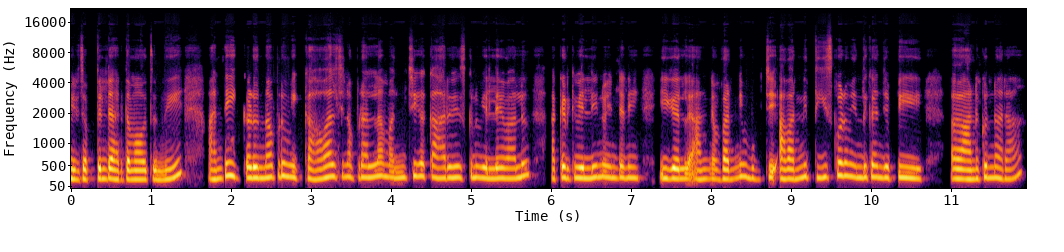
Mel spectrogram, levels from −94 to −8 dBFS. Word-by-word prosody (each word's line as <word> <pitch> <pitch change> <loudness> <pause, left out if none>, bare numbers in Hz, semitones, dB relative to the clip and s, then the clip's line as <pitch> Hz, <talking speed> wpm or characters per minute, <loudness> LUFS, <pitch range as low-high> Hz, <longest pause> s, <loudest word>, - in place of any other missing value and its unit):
మీరు 205 -2 +2
చెప్తుంటే 215 +2 +3
అర్థమవుతుంది. 200 +1 +1 0.5
అంటే 220 +7 +1
ఇక్కడున్నప్పుడు 235 +4 +2
మీకు 245 -1 -2
కావాల్సినప్పుడల్లా 250 +3 -1
మంచిగా 245 +3 -1
కారు 230 0 0
వేసుకొనెళ్ళేవాళ్ళు, 235 0 0 0.3
అక్కడికి 240 +1 0
వెళ్ళిన 235 +3 +3
వెంటనే 240 0 -1 0.4
ఇగా 220 0 +5
ల - - +2
ఆన్ 210 +1 -3
అవన్నీ 215 +5 0
బుక్ 200 -2 -8
చే - - +3
అవన్నీ 220 +4 0
తీసుకోవడం 275 +4 0
ఎందుకని 245 0 0
చెప్పి 240 +2 -1 0.6
ఆహ్, 215 -1 +4
అనుకున్నారా? 220 0 -1
235 Hz, 125 wpm, -20 LUFS, 215-245 Hz, 0.6 s, ఇగా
